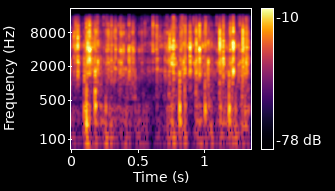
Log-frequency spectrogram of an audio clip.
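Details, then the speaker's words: Fujifilm X-S20 camera being shaken: light metallic jingling and clicking in quick irregular bursts as the loose neck-strap rings rattle in their lugs. This is a build complaint, not a fault. "they rattle around and I hate it it's my problem it's a personal issue but I don't like it"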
